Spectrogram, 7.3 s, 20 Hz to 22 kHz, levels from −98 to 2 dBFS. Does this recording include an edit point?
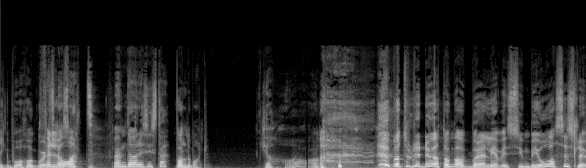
yes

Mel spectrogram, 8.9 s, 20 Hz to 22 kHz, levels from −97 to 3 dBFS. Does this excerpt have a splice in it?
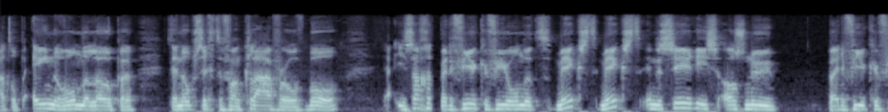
yes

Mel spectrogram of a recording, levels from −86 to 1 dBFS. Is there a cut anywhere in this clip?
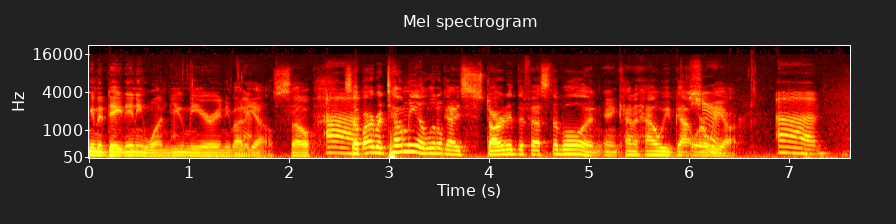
yes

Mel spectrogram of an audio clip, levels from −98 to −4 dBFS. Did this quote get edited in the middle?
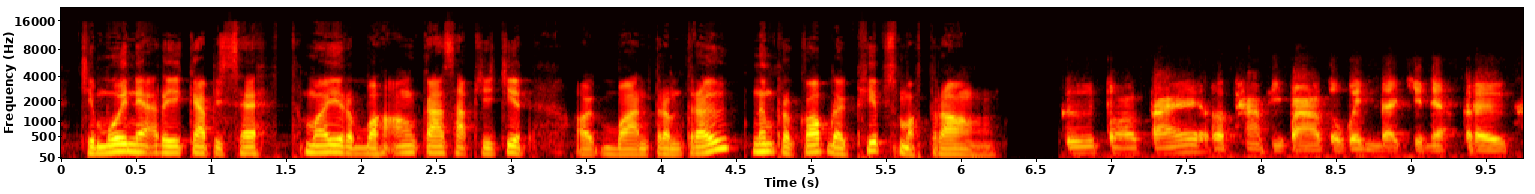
no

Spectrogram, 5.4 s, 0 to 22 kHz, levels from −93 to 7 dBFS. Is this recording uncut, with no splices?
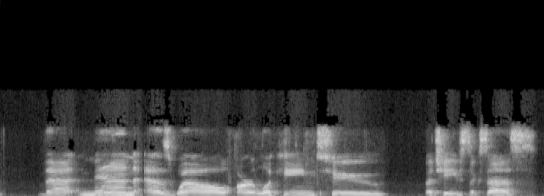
yes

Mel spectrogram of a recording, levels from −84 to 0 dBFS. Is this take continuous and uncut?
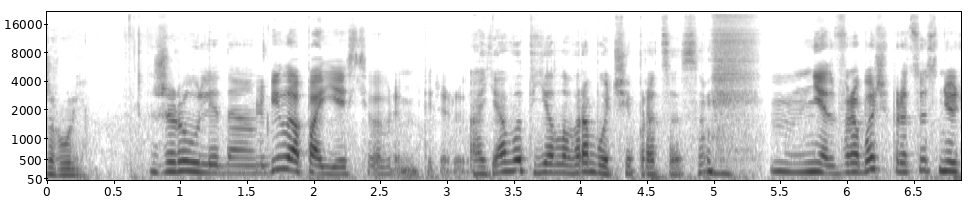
yes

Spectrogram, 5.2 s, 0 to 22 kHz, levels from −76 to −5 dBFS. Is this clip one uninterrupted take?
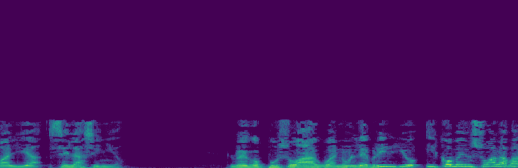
yes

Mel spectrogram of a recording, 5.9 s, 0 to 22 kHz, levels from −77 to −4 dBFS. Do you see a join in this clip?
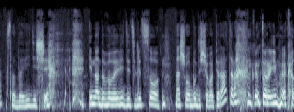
no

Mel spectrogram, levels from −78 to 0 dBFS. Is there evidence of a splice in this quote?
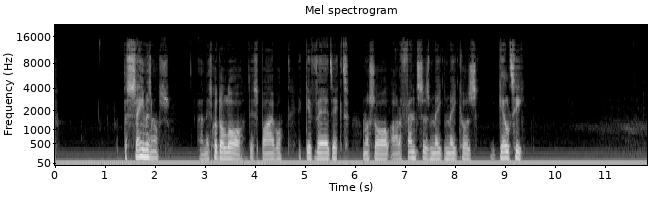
yes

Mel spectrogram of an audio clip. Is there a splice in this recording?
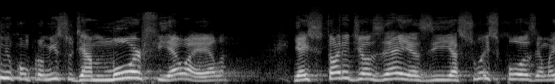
no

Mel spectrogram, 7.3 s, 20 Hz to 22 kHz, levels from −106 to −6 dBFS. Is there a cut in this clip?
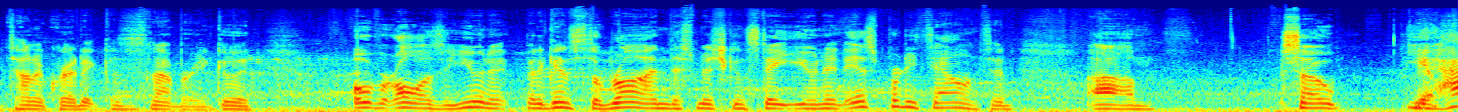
no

